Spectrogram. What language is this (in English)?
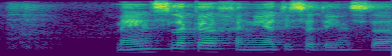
Afrikaans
